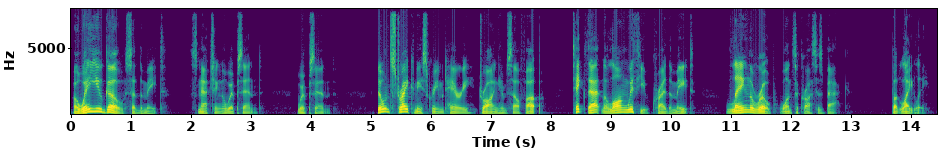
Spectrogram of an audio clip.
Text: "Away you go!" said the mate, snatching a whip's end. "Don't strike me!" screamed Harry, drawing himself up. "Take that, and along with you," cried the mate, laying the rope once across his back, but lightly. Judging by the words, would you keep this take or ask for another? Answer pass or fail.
fail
